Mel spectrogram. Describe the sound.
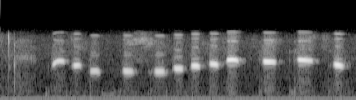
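A person whistles a short melodic tune, Dixie: about a dozen clear, rising and falling notes in a steady rhythm, fairly loud against a faint low hum, with no talking.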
